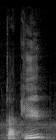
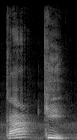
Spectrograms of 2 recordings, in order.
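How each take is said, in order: First: Said in the usual way. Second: "Caqui" split into CA and QUI, loud; stress on last syllable. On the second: Shown as a demonstration. Teacher showing the tonic syllable, "Caqui" split with forceful QUI. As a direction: hit QUI hard after a short break in "Caqui". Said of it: "qui é a última sílaba pronunciada".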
